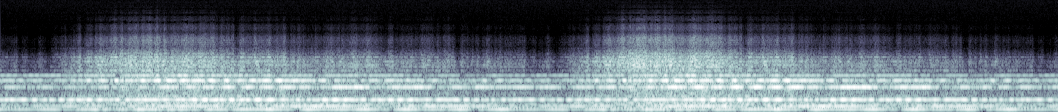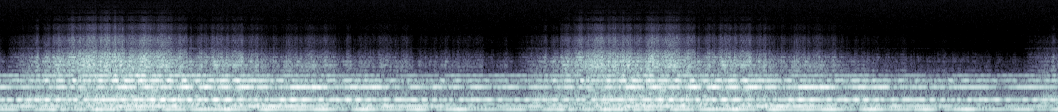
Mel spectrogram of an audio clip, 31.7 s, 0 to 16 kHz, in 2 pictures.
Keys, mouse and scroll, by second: 3.8 alt+click, 6.2 click, 10.5 click, 14.5 alt+click, 18.1 click, 24.1 click, 26.4 click, 28.7 alt+click.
